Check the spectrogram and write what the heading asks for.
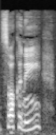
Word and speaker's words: Saucony: We were like, you mean Saucony? And they were like, no, it's called Saucony. And we thought that they just had their own name wrong. – Yeah. – But they don't. – It's Saucony. – Is Saucony. – Not Saucony. – Not Saucony, as I thought it was. It's Saucony, and we'll never get it wrong again.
